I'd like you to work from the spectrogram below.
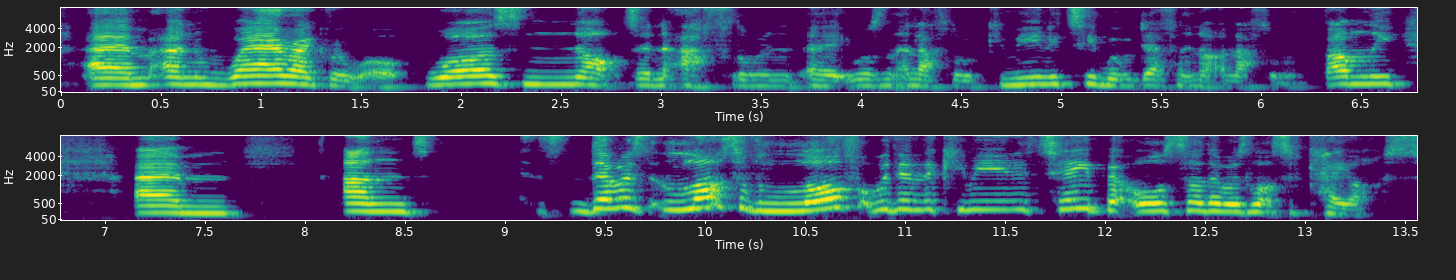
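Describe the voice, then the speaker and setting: Speaking with a Lancashire accent, this voice makes very wide pitch swings and big swings in loudness over a quiet background. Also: woman, fairly high pitch for a woman, moderate pace. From northern England, Preston, Lancashire. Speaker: motivational speaker. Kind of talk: casual chat.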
